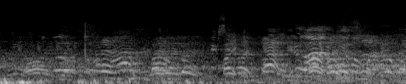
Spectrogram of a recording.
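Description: Several voices shouting and calling out at once across a football pitch, overlapping calls from players and people at the touchline.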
